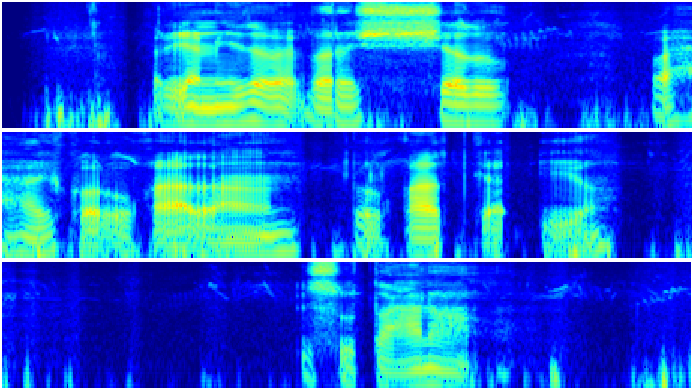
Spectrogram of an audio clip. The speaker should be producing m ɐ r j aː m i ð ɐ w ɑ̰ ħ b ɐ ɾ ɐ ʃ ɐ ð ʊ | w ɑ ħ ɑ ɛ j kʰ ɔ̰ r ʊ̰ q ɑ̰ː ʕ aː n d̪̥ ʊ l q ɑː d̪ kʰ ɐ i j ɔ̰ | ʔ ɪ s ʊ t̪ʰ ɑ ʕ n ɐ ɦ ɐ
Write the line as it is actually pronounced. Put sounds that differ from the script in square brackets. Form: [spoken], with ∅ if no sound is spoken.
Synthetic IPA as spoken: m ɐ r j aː m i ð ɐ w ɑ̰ ħ b ɐ ɾ ɐ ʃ ɐ ð ʊ | w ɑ ħ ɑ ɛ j kʰ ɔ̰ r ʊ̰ q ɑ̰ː [ð] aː n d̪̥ ʊ l q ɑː d̪ kʰ ɐ i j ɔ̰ | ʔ ɪ s ʊ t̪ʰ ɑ ʕ n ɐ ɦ ɐ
